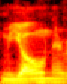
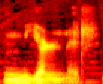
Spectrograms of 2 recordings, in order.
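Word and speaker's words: Mjölnir: The proper pronunciation is Mjolnir. That's how you say it. Mystery solved. I'm only going to embarrass myself if I try. Don't. Mjolnir is fine for Americans, but the proper way of saying it is Mjolnir.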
